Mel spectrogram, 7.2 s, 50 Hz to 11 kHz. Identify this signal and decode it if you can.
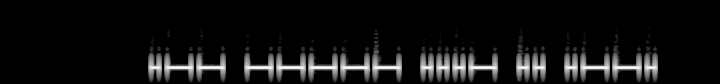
Morse code, heard as a keyed tone, about 18 wpm, 700 Hz. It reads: W0VIP
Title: Speed Racing - USA 1x3 Call Signs 15wpm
